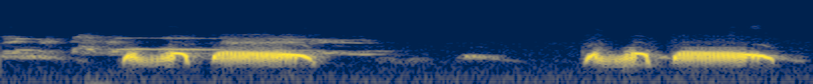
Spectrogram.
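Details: Decoy spotted dove with a deep 'thổ' style voice, calling to provoke other doves to coo. Two close phrases, each a short doubled note and then a long, level, mellow coo, with a faint higher note before the first.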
